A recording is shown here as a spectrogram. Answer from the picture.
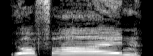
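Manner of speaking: high, loud cheery voice; chirpy villain behind a door; muffled high voice. Acted. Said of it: "Thomas's voice was muffled by the door".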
